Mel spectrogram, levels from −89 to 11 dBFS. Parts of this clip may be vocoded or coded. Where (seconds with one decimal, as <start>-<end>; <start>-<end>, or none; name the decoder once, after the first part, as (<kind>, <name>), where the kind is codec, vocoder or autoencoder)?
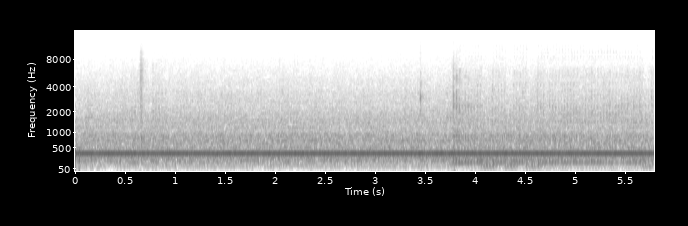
none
